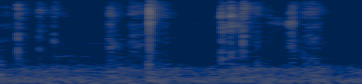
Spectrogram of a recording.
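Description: Faint scattered clicks and taps from a Moluccan cockatoo's claws on a stone countertop as it clambers onto a large plush toy, the loudest about a second in.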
